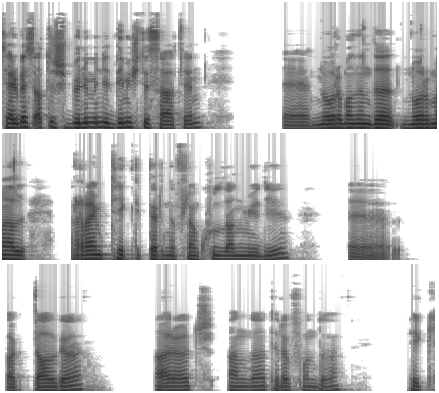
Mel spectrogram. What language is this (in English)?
Turkish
